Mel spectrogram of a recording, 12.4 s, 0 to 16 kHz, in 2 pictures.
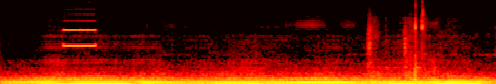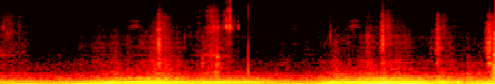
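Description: A BMW E46 Compact engine in a driving video game rumbles low and loud, its pitch swelling and easing in repeated waves, with a few sharp clicks and thumps on top.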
